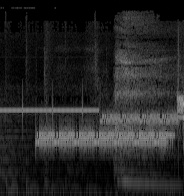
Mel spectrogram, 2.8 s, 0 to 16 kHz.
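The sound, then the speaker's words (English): A 56K dial-up modem connects over a telephone line: a few short dialing beeps, then a loud steady tone that turns into harsh hissing, screeching handshake noise, with no voices. “That's the sound of a computer trying to connect to the internet over a telephone line.”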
